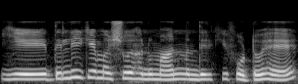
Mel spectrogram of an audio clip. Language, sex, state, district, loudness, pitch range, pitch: Hindi, female, Delhi, New Delhi, -13 LUFS, 230-265 Hz, 240 Hz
